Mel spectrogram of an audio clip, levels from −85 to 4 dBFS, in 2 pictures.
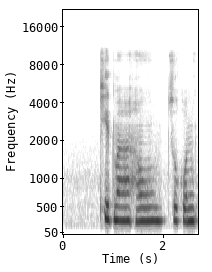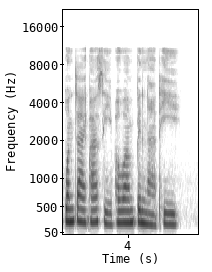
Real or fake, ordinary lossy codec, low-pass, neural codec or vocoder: real; none; 10.8 kHz; none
